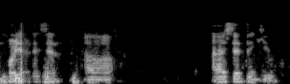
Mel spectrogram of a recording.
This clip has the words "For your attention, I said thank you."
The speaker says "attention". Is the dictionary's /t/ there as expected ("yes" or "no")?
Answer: no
